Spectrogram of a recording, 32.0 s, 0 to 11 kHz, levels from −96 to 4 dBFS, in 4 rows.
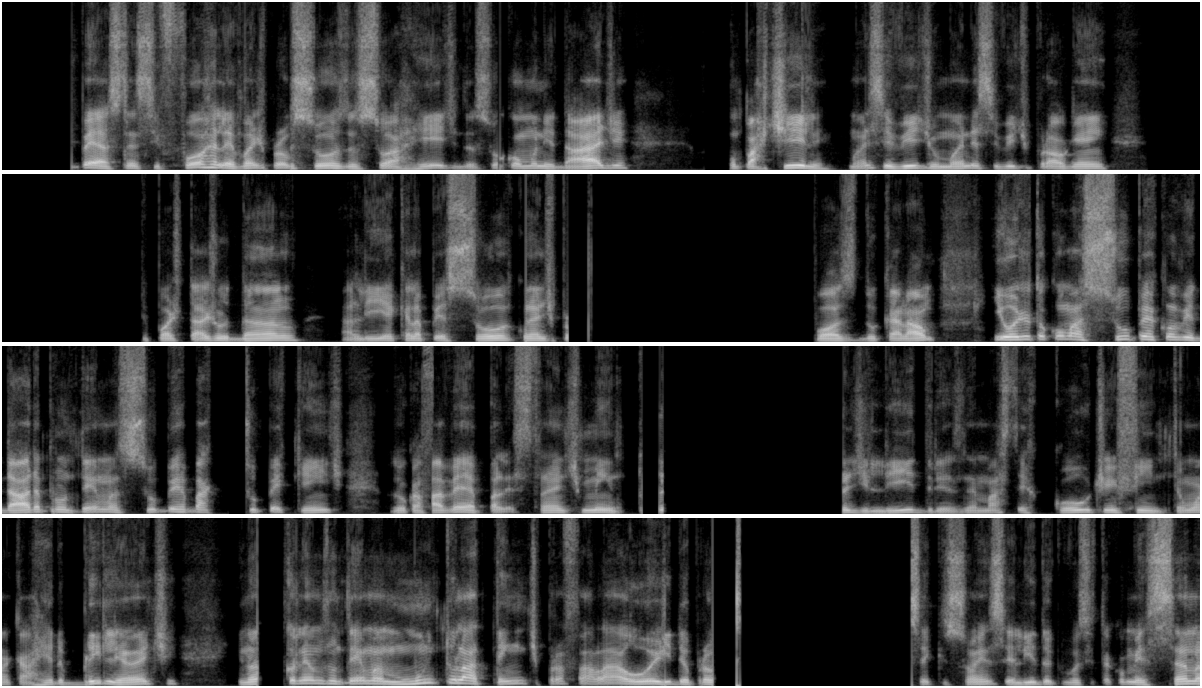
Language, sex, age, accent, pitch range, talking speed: Portuguese, male, 20-39, Brazilian, 125-150 Hz, 160 wpm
